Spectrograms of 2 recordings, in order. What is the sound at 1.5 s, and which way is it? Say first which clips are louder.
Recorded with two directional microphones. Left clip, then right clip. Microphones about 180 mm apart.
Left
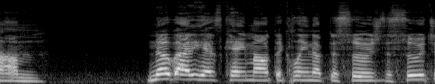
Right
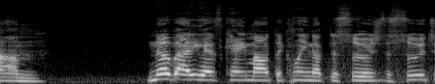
Speech: left 2 dB; 40° left (ahead or behind).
